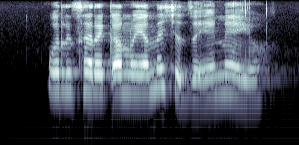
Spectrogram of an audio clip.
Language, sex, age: Venda, female, 21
